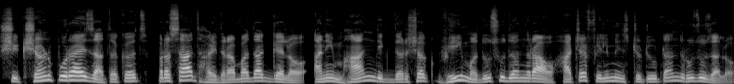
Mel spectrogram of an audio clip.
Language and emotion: Goan Konkani, neutral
